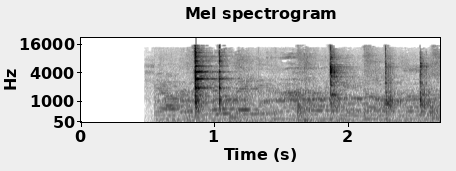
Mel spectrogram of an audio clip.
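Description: Dishes and cutlery clink in a busy pho breakfast shop in Bạch Hạc ward, Việt Trì city, Phú Thọ province, Vietnam, with several sharp bright clatters standing out over a steady low murmur of background chatter.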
